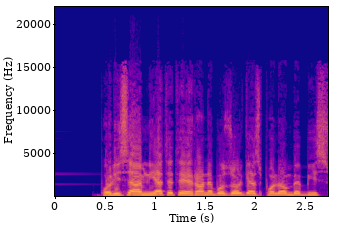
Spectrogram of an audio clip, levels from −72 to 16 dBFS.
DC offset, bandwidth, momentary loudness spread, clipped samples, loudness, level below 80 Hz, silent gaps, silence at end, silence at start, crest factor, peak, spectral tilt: under 0.1%; 16 kHz; 5 LU; 2%; -7 LUFS; -42 dBFS; none; 0 s; 0.45 s; 8 dB; 0 dBFS; -5 dB/octave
